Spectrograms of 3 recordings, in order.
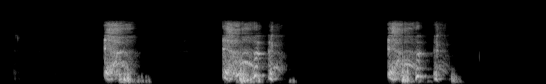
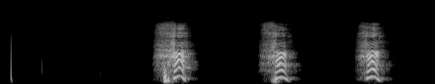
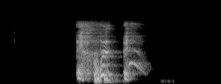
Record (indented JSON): {
  "three_cough_length": "5.5 s",
  "three_cough_amplitude": 20555,
  "three_cough_signal_mean_std_ratio": 0.4,
  "exhalation_length": "4.4 s",
  "exhalation_amplitude": 22238,
  "exhalation_signal_mean_std_ratio": 0.32,
  "cough_length": "2.2 s",
  "cough_amplitude": 18737,
  "cough_signal_mean_std_ratio": 0.39,
  "survey_phase": "beta (2021-08-13 to 2022-03-07)",
  "age": "18-44",
  "gender": "Female",
  "wearing_mask": "No",
  "symptom_none": true,
  "smoker_status": "Never smoked",
  "respiratory_condition_asthma": false,
  "respiratory_condition_other": false,
  "recruitment_source": "Test and Trace",
  "submission_delay": "1 day",
  "covid_test_result": "Negative",
  "covid_test_method": "RT-qPCR"
}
